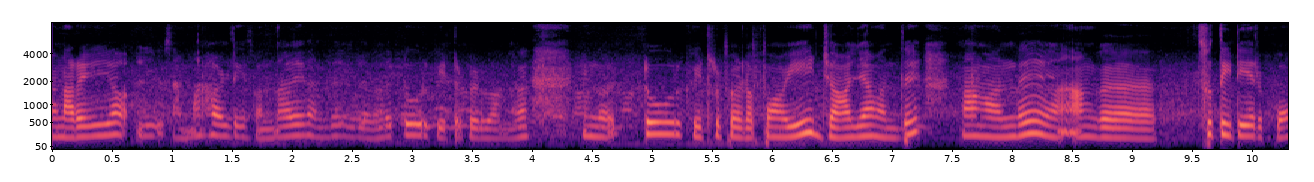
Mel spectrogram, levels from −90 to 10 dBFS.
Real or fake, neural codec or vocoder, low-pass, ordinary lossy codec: real; none; none; none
